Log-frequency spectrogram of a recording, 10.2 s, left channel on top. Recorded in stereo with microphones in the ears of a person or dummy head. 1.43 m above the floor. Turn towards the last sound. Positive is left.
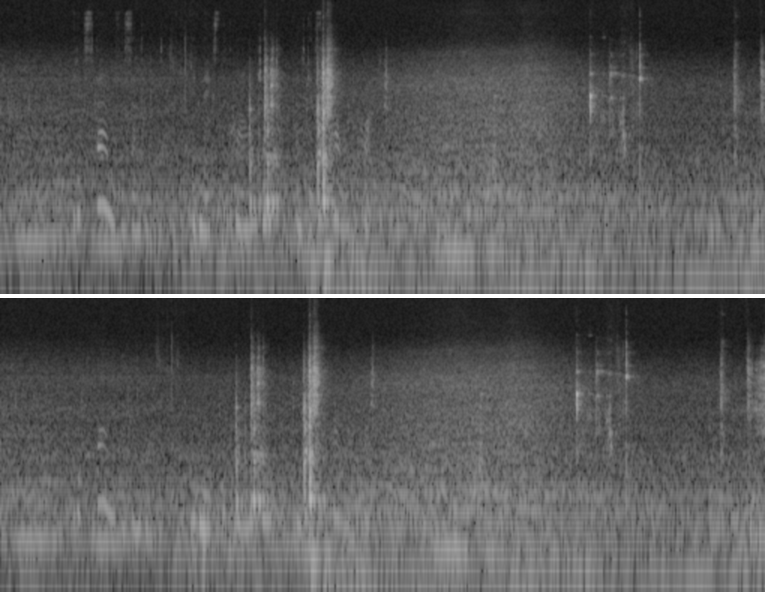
turn(degrees=65)  # may be behind; listen again after turning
